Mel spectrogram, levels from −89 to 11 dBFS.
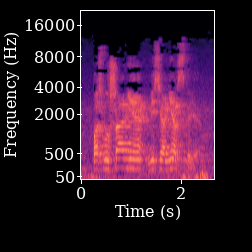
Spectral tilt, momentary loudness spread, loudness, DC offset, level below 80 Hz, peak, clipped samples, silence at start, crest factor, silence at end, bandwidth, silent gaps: -2.5 dB/octave; 8 LU; -16 LUFS; under 0.1%; -36 dBFS; 0 dBFS; under 0.1%; 0 s; 18 dB; 0 s; 12.5 kHz; none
